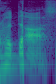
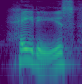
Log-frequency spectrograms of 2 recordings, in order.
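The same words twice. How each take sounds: First: Hades said as "huh-DAHS", stress on the end; made-up scholarly pronunciation of Hades. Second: Said in the usual way. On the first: Shown as a demonstration. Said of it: "Hades is how we actually pronounce that". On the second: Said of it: "how we actually pronounce that".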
